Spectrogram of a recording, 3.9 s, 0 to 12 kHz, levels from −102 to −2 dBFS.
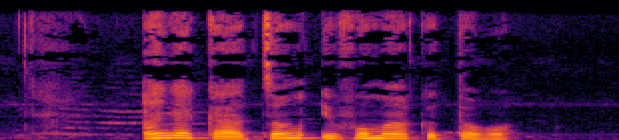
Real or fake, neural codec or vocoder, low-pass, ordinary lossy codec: real; none; 10.8 kHz; MP3, 64 kbps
